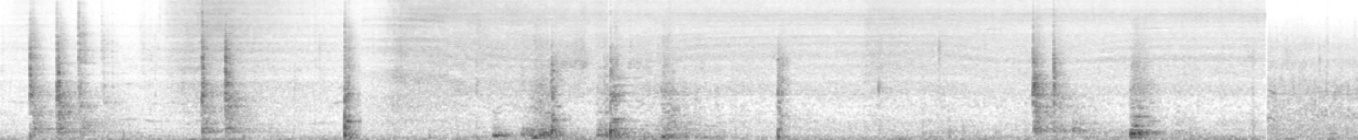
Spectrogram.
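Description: Food frying in a large cooking pot, with a steady sizzling hiss that cuts off shortly before the end. Loud sharp clanks and knocks sound about ten times over the hiss.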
